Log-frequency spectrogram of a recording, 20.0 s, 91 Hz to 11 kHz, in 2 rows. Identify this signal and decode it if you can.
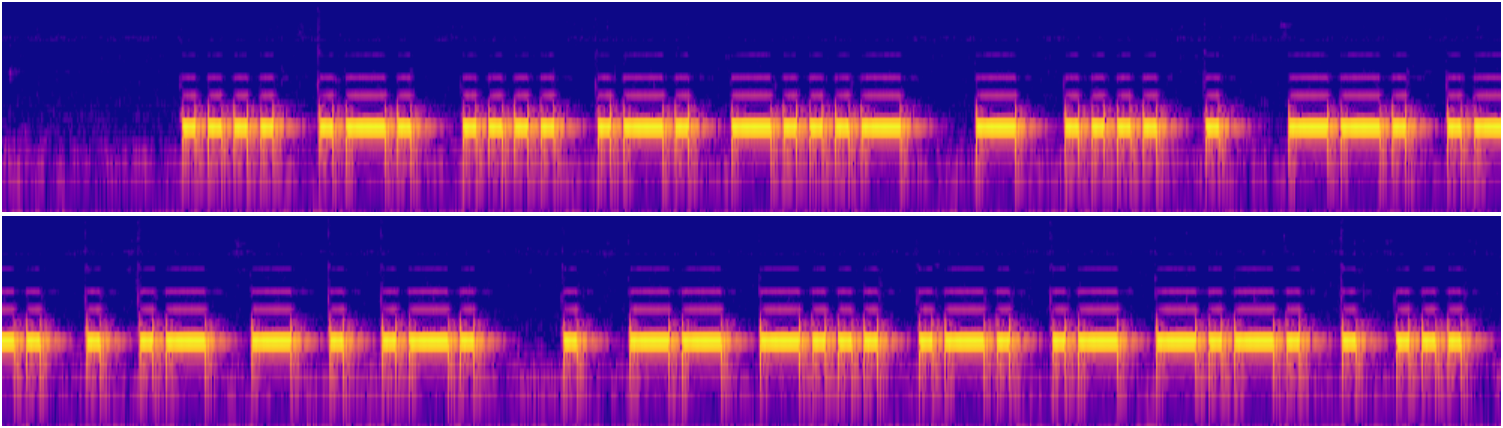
Morse code, heard as a keyed tone, about 14 wpm, 660 Hz. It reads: HR HR <BT> THE GREATER EMBRACES
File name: jh8cbh / 2021cw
